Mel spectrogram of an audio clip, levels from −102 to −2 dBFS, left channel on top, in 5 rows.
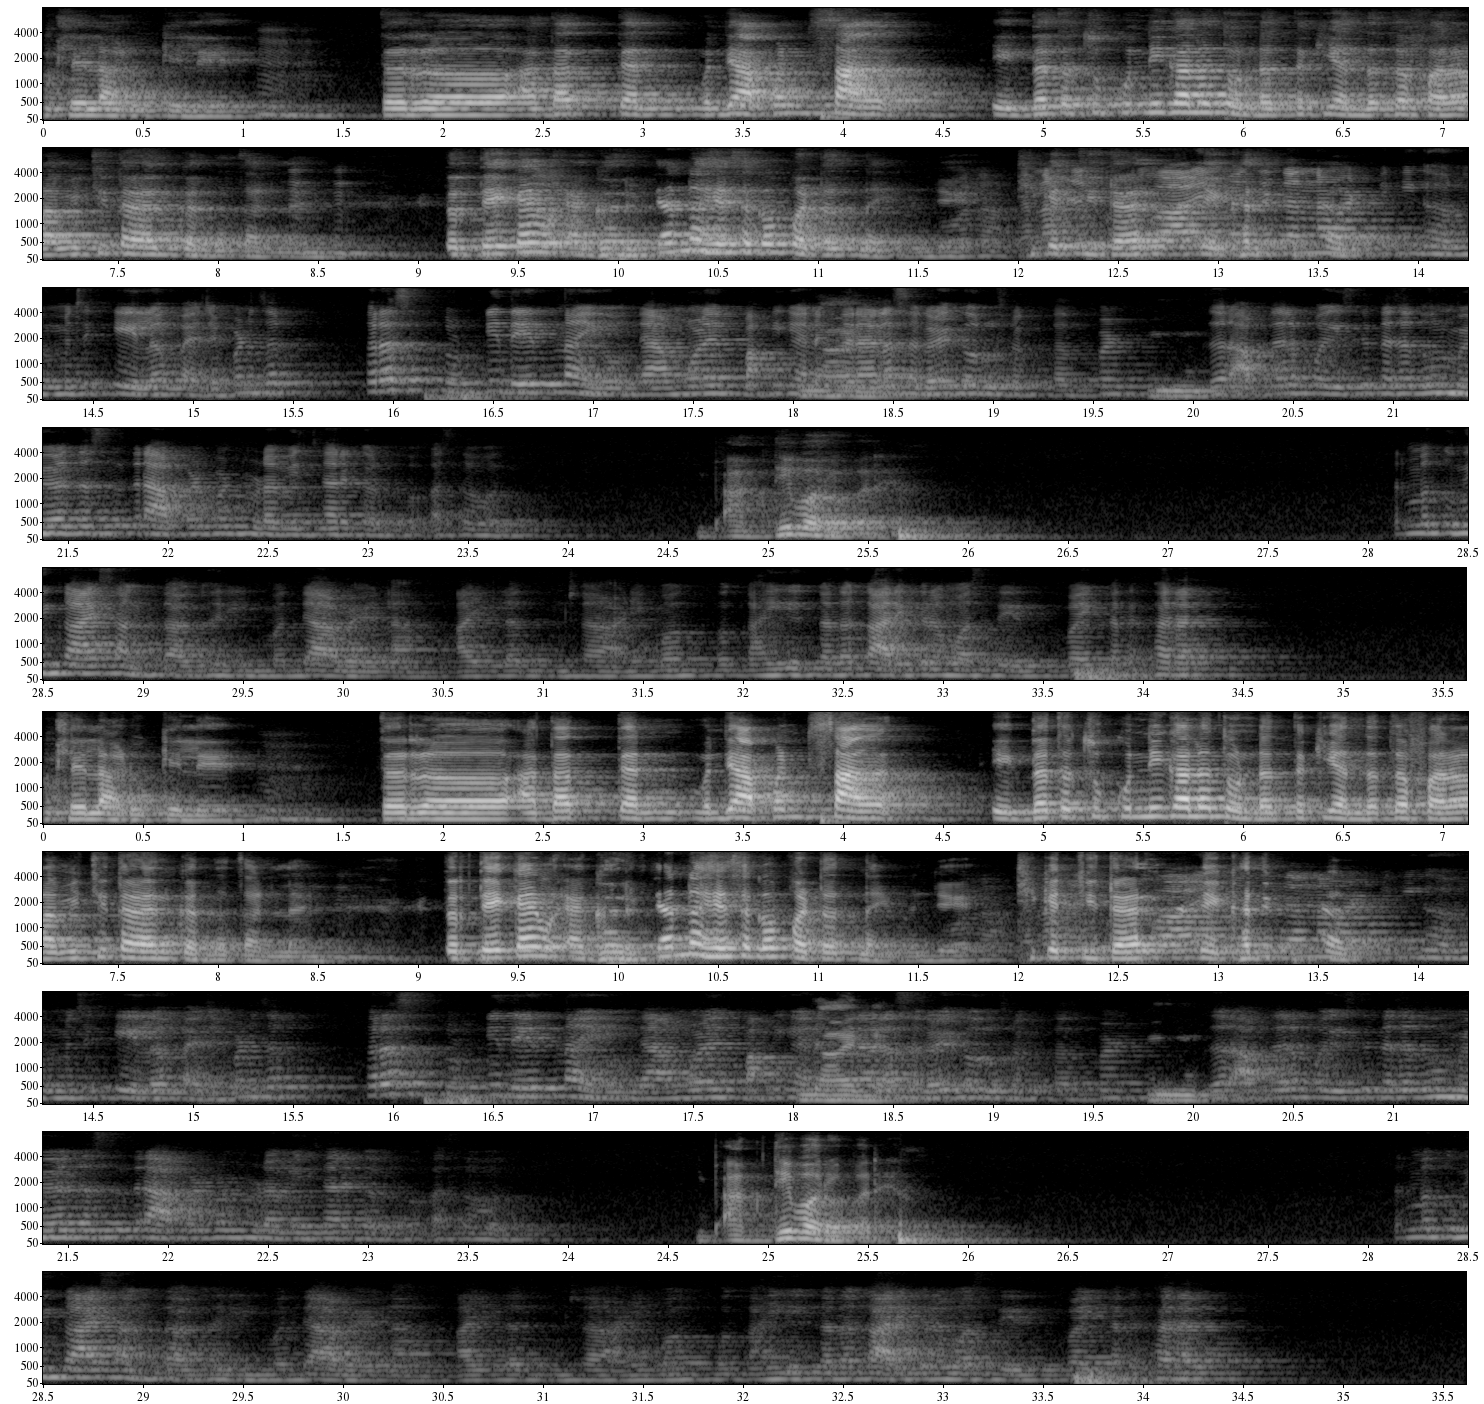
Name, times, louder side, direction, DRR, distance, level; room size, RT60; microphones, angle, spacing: voice 1, 0.0-0.9 1.7-4.2 4.7-8.4 9.1-13.0 13.5-13.6 18.0-18.4 19.8-20.0 24.8-25.4, right 4 dB, 75° right, 10 dB, 0.4 m, -33 dB
voice 2, 1.1-1.4 8.4-8.7 9.4-9.7 11.6-15.5 15.9-19.7 20.1-23.7 28.1-34.2, left 2 dB, 70° left, 3 dB, 1.0 m, -50 dB
4.4 x 4.1 x 5.2 m, 1.0 s
head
